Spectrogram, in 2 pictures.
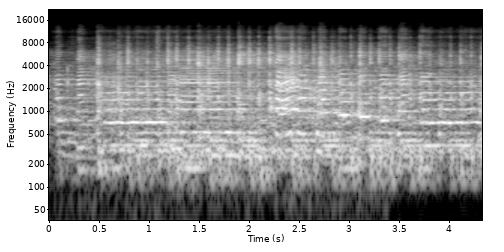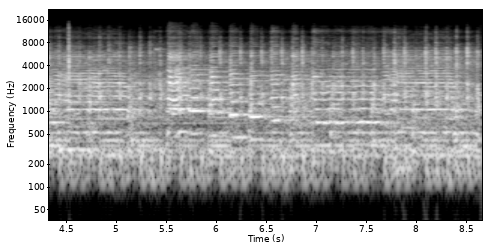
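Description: Swing jazz band playing, with saxophone and trumpet carrying the melody over drums. The music cuts in suddenly at the start.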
